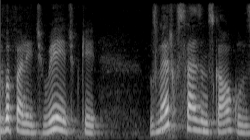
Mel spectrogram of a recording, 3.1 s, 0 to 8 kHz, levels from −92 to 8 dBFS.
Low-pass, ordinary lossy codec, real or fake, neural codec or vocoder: 7.2 kHz; none; fake; codec, 24 kHz, 0.9 kbps, WavTokenizer, medium speech release version 2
